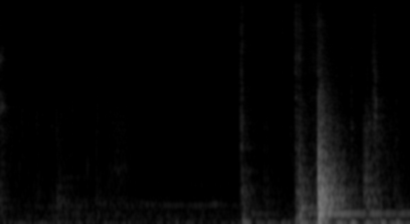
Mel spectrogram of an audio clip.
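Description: A hand hole punch pressed through doubled-over cardboard: quiet handling at first, then a couple of small knocks and one loud, sharp thunk about three seconds in as it cuts through.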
